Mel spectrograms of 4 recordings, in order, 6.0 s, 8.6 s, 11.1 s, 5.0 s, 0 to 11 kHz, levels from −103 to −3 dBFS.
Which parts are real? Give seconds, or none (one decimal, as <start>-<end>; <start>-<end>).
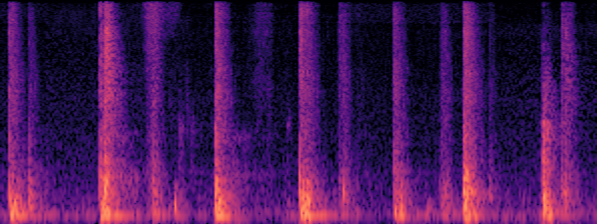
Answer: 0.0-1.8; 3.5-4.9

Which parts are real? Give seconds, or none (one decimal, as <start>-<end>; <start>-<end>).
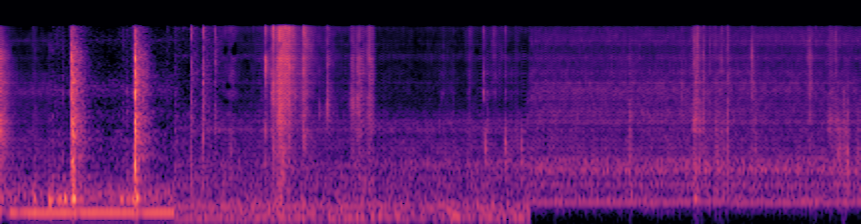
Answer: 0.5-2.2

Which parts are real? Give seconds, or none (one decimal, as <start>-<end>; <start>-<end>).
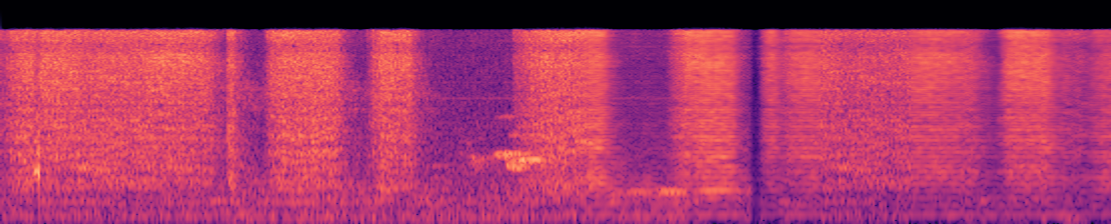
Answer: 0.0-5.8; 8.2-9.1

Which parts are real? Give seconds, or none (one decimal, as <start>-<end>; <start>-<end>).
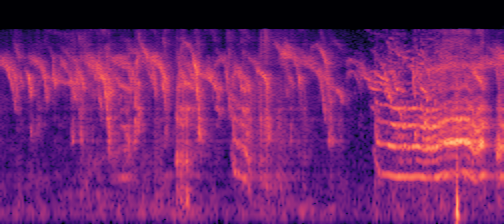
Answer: 3.5-4.4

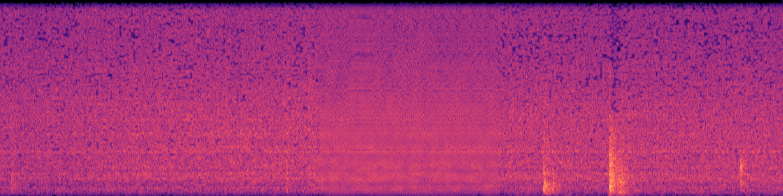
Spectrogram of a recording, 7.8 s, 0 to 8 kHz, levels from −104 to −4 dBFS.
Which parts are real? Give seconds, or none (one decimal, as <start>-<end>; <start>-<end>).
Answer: 0.0-3.2; 5.0-7.8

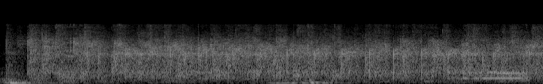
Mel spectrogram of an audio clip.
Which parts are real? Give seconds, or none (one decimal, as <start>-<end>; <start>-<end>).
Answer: 0.0-0.7; 3.9-5.4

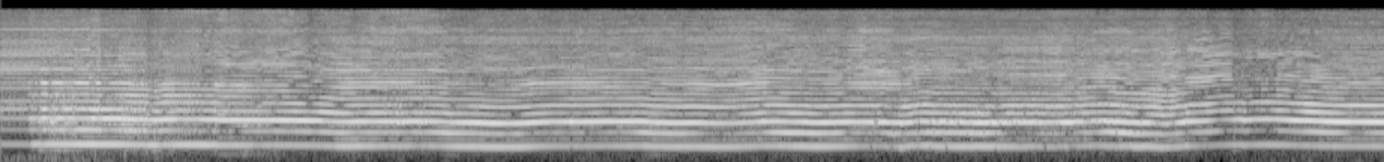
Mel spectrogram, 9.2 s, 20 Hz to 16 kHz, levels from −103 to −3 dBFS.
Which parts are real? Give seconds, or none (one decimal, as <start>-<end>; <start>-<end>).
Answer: 0.0-5.8; 7.9-9.2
